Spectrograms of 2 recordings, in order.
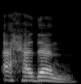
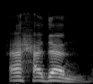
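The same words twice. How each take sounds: First: The word ends with an n sound. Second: The same.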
